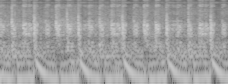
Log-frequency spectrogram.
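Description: Industrial acid techno track with a steady kick drum, each kick a short falling pitch, about two and a half beats a second, under busy, evenly ticking percussion in the highs.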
